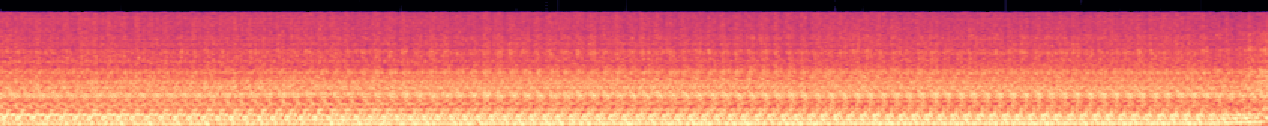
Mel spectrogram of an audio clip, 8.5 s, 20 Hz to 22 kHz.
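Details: 1996 Ford F-350 7.3L Powerstroke diesel after replacing cracked, failed fuel pressure regulator and fuel bowl: steady even idle with constant low drone and fine clatter, no hunting; sounds normal.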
